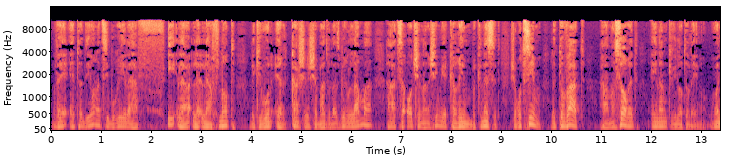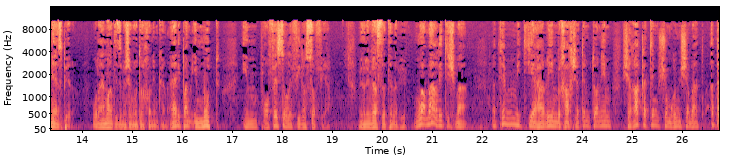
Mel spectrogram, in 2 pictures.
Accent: Netanya, Central District, Israel; also born or lived in Tel Aviv; אני גדלתי בנתניה, מעולם לא היה רחובות, לא היו הרחובות סביב ביתנו סגורים בשבת. לפני כן גדלנו בתל אביב.

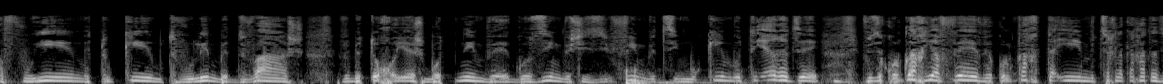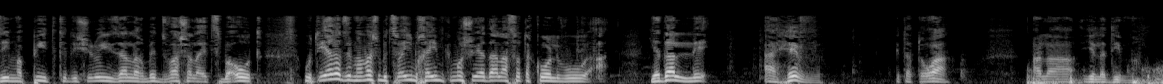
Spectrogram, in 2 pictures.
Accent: Kiryat Ata, Haifa District, Israel; כשהייתי ילד קטן, גרתי בכפר עטה.

